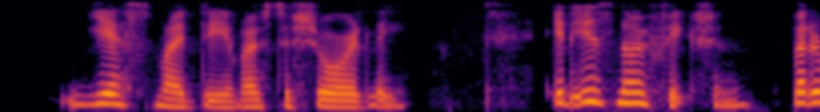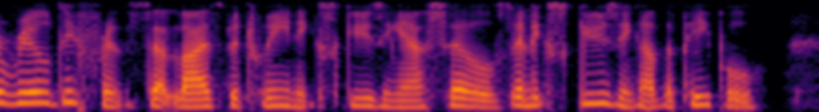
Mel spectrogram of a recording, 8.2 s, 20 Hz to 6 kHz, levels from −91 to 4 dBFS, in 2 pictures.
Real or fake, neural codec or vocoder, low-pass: fake; vocoder, 44.1 kHz, 128 mel bands every 256 samples, BigVGAN v2; 5.4 kHz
